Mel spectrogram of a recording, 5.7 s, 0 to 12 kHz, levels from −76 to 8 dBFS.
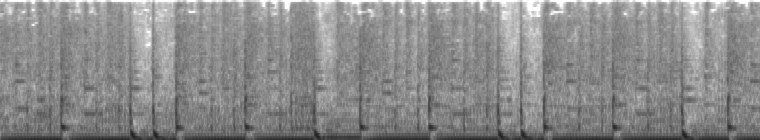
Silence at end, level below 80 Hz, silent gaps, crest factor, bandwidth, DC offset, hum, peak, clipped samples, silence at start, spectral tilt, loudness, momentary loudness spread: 0 s; -14 dBFS; none; 10 dB; 11.5 kHz; under 0.1%; none; 0 dBFS; under 0.1%; 0 s; -4 dB/octave; -13 LUFS; 2 LU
